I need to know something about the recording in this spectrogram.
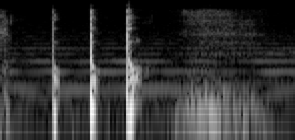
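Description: household object, knocking on a door

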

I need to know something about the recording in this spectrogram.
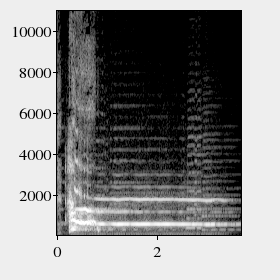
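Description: animal, loud howl

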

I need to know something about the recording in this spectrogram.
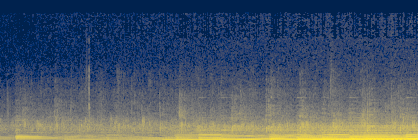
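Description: crowd, audience applauding loudly

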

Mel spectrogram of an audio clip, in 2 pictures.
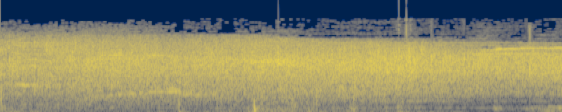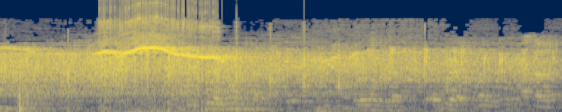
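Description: crowd, audience applause

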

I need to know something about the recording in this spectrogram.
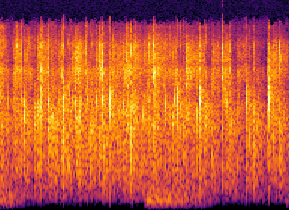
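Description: crowd, audience applauding

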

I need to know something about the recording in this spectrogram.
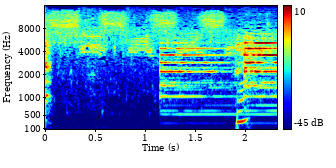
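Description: signal or alarm, bell ringing

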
